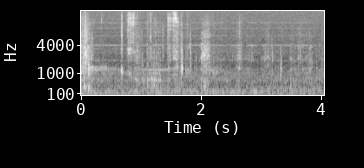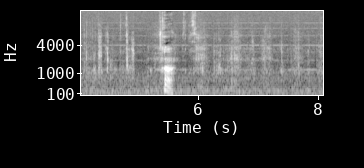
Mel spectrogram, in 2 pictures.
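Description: A person biting into and chewing a curly fry, with small, irregular crunching clicks throughout.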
